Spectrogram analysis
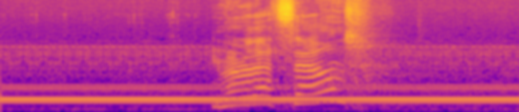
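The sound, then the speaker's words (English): Steady telephone dial tone, a continuous, unchanging hum that runs the whole way through while a voice speaks briefly over the middle of it. “That's a dial tone”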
